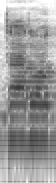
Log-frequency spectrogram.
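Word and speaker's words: ت: Ini huruf ta Arab, dibaca dengan hamas, dengan hembusan angin. Ta, bukan ta.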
